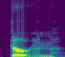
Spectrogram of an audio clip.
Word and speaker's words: Duren: realized he's averaging more rebounds than points but Duran or durran I don't know how to say his name for some reason that's giving me issue but it Duren okay thank you uh basketball reference Duren is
